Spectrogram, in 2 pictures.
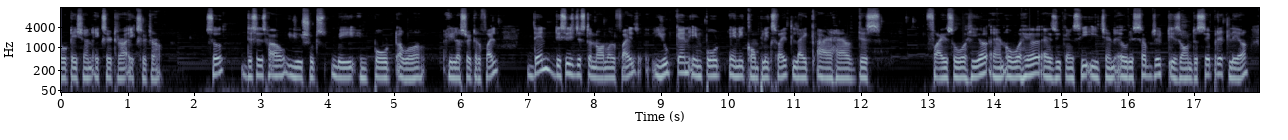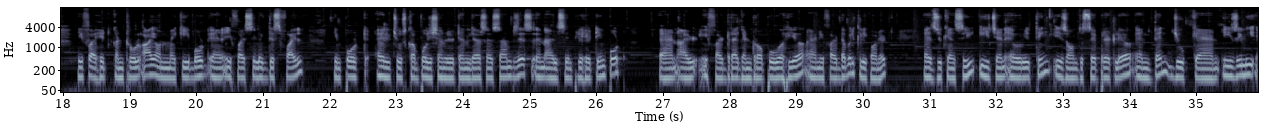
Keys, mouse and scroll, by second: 2.4 ctrl+z, 6.4 click, 13.9 scroll down 1, 14.1 scroll up 1, 14.2-15.8 scroll down 1, 15.8-16.9 scroll up 1, 17.3 click, 18.9 ctrl+i, 20.5 click, 27.5 click.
